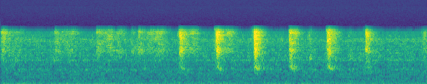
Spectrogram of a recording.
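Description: A series of light, sharp clicks or taps. They are faint and uneven at first, then about halfway through come six louder ones in a regular run, about three a second.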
